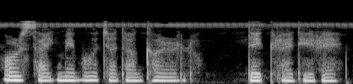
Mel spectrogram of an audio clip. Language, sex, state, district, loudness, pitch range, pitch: Hindi, female, Arunachal Pradesh, Lower Dibang Valley, -14 LUFS, 170-185 Hz, 175 Hz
